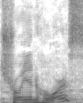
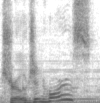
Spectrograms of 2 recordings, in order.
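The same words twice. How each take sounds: First: The middle consonant is a Y sound. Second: The middle consonant is a J sound. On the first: The speaker calls it right. "It's actually pronounced Troyan. So it's actually the" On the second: The speaker calls it wrong. "not the"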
